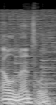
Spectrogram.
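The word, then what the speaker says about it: Element4L: PS3, as well as Element 4L, pronounced Elemental, and Don't Die Mr.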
